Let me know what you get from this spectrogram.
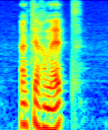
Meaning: the Internet
- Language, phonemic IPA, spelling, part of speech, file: French, /ɛ̃.tɛʁ.nɛt/, internet, noun, Fr-internet.ogg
